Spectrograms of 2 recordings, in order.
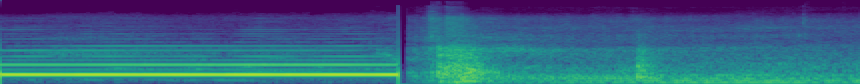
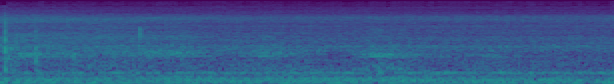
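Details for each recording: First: Gas water heater makes a loud steady mid-pitched buzz for about a second and a half, then cuts off abruptly, with attached pipes vibrating; a gas leak was found in the unit; loud buzzing with vibrating pipes. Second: Gas water heater after fixing a buzzing noise and a gas leak: quiet, steady burner rush with a low even hum and no buzzing or flutter; burner jets running properly.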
